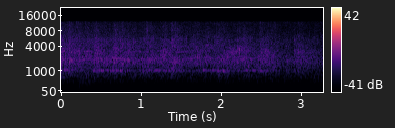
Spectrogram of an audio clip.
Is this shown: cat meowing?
no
